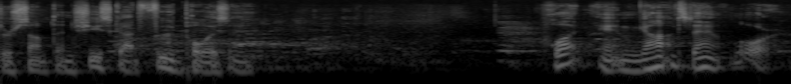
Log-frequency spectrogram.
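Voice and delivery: low, hushed disbelief to oneself; stunned muttering. Acted. Man reacting to her pregnancy news, hushed disbelief. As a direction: mutter it low and soft, baffled.

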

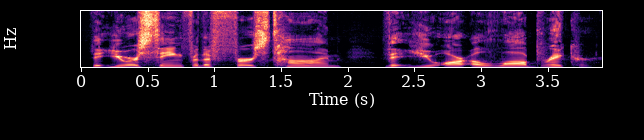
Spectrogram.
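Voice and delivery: hushed pastoral appeal. Acted. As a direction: draw the room quietly into prayer. Soft closing and call to prayer.

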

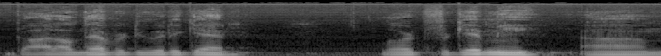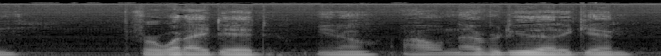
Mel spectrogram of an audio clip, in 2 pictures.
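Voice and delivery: loud, fast pleading prayer to God. Retold or imitated. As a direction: beg forgiveness urgently.

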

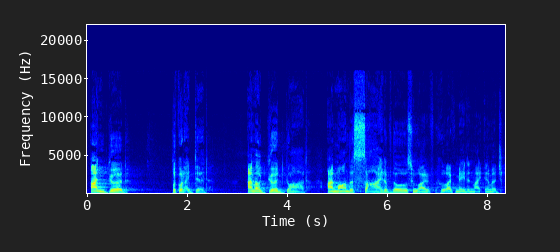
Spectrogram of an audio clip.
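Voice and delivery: low, soft, measured reassurance; gentle voice of God. Retold or imitated. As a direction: speak low and tenderly as a good God. Voices God speaking through scripture.

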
